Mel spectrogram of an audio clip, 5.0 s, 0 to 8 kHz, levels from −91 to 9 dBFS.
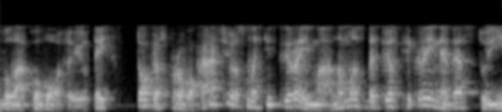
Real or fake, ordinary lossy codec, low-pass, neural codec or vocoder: real; AAC, 16 kbps; 7.2 kHz; none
